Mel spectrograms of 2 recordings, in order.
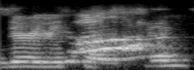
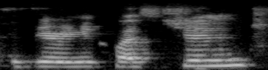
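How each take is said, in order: First: High, raised call to the audience. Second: Said in the usual way. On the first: Real, not acted. Host calls out to viewers in a high voice. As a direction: pitch the question up high.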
